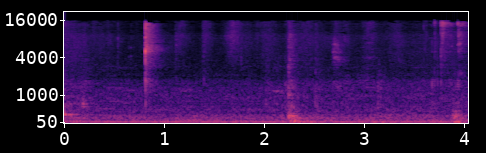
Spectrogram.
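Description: A single sharp click about a second in, then a couple of faint knocks, over a low steady room hum.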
